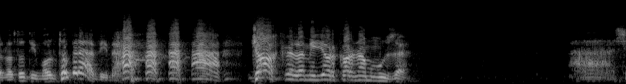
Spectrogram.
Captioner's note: laughs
